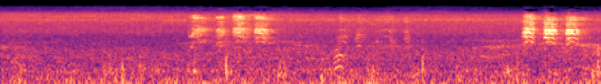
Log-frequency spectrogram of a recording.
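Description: A bird calling in two bursts of short, harsh squawks, a few notes each, about two seconds in and again near the end, over a steady high hiss.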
